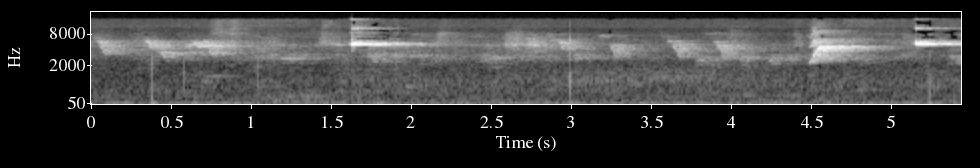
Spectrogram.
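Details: Captive male-line saffron finch of the mineirinho variety, son of a Cobrap vice-champion, singing again after nearly two years of poor feathering; short high whistled and slurred notes, some falling, come in scattered bursts with quiet gaps between.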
